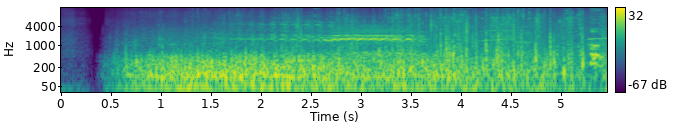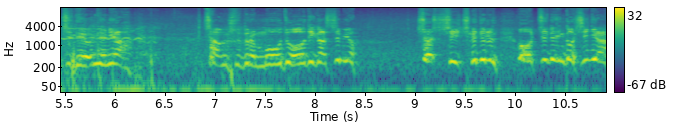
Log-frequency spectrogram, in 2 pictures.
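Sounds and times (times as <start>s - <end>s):
troops' horses galloping: 0.8s - 7.2s
horse whinnying: 1.5s - 6.6s
speech: 5.6s - 10.8s.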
